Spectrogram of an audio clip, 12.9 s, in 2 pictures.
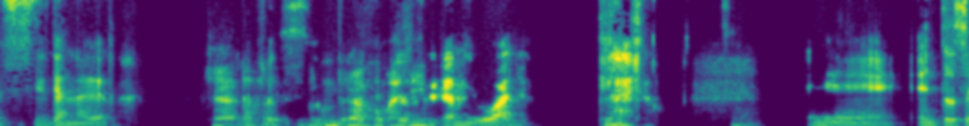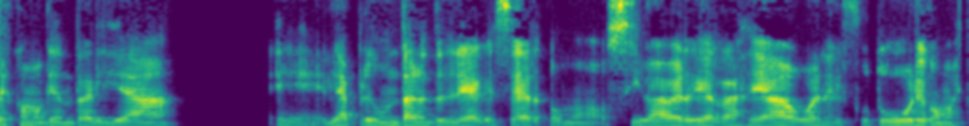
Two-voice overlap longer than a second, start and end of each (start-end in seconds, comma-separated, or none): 1.6-3.2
